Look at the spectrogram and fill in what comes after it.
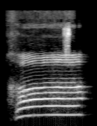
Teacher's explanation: হলকের শেষ ভাগ হতে খ হরফটি উচ্চারিত হবে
